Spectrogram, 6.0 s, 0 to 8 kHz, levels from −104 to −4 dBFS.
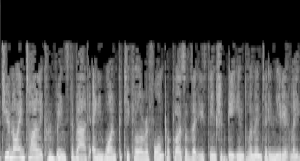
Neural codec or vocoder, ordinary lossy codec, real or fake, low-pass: codec, 24 kHz, 1 kbps, SNAC; MP3, 24 kbps; fake; 7.2 kHz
